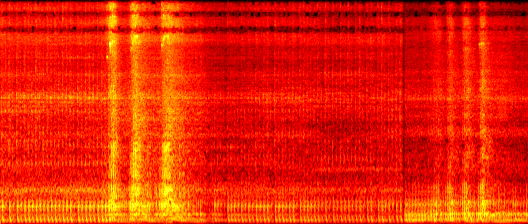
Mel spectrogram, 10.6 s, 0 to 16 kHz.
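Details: 2004 Yamaha YFZ450 quad after sitting, carburetor cleaned for a clogged pilot jet and new ignition fitted, on a freshly hooked-up battery: steady single-cylinder thump with clean throttle blips, picks up crisply and settles; fan kicks on, not overheating. Normal running.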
